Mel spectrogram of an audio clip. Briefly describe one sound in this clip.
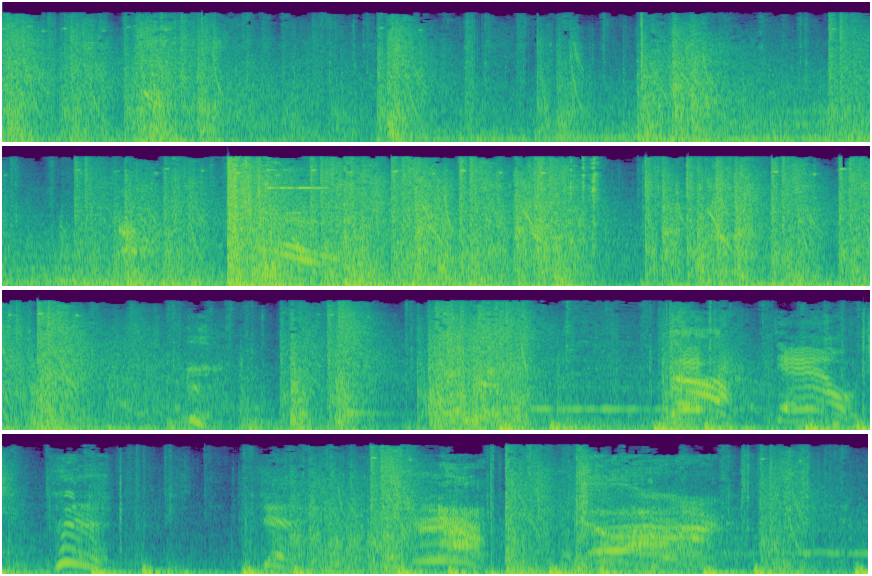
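Gunshots crack repeatedly in a game battle.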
